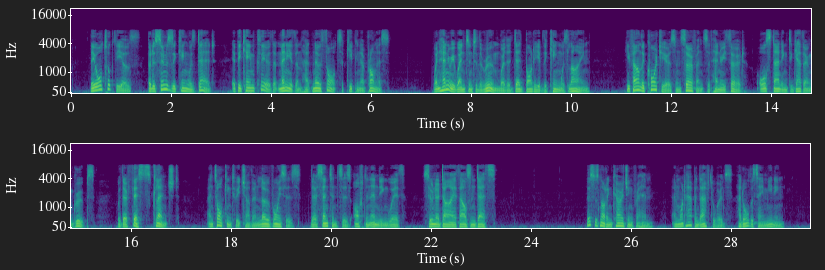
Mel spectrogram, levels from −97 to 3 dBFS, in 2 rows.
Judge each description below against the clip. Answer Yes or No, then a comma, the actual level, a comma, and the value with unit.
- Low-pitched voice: Yes, very low, 95 Hz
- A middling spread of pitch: No, wide, 6.0 semitones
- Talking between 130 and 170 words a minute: No, average, 190 wpm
